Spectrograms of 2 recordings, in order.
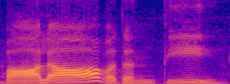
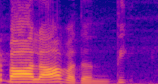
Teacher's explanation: So you will see that the Visarga is missing. That's Lopa.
